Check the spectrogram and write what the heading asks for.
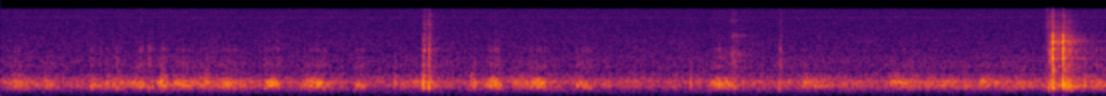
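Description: Handheld fetal doppler's loudspeaker playing the pulsing blood-flow sound picked up by its ultrasound probe on a pregnant belly, a steady rhythmic beat about two pulses a second. A sharp click comes about three seconds in and another near the end as the probe is moved.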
